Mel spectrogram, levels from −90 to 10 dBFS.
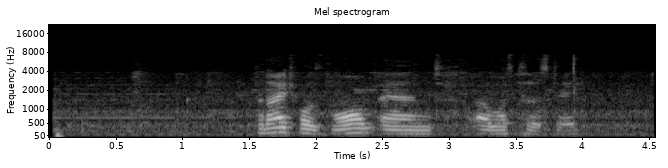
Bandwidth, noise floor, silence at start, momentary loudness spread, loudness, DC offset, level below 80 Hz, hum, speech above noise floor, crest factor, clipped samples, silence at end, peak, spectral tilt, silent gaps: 7.2 kHz; -51 dBFS; 0.05 s; 18 LU; -24 LUFS; under 0.1%; -52 dBFS; none; 27 dB; 20 dB; under 0.1%; 0.6 s; -6 dBFS; -8 dB/octave; none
